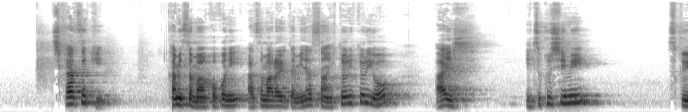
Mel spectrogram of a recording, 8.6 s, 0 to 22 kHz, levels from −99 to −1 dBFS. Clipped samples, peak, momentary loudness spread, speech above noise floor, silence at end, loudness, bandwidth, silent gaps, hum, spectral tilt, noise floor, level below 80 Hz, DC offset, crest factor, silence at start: under 0.1%; -2 dBFS; 17 LU; 51 dB; 0 s; -22 LUFS; over 20 kHz; none; none; -5 dB/octave; -72 dBFS; -84 dBFS; under 0.1%; 20 dB; 0.65 s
